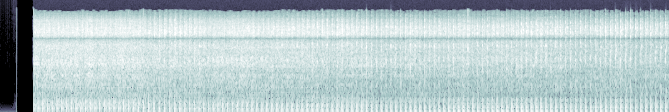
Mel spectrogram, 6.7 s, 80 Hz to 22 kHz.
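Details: 1968 Sears 10 XL tractor mower after belt replacement; small single-cylinder engine in steady even thumping about four beats a second, no knocks or misses; normal running.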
